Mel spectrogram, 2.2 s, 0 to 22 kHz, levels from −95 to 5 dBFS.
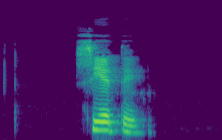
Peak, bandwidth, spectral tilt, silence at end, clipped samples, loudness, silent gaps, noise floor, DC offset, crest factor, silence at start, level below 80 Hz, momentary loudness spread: -2 dBFS; 9.4 kHz; -2.5 dB/octave; 0.8 s; under 0.1%; -17 LUFS; none; -88 dBFS; under 0.1%; 20 dB; 0.75 s; -72 dBFS; 18 LU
